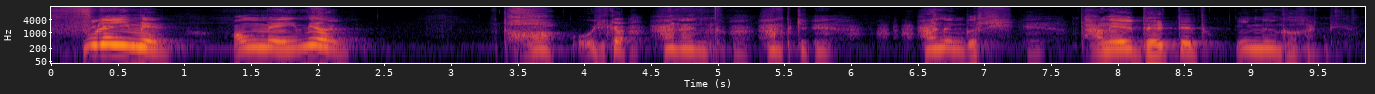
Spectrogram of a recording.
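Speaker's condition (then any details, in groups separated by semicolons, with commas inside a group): Cerebral palsy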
